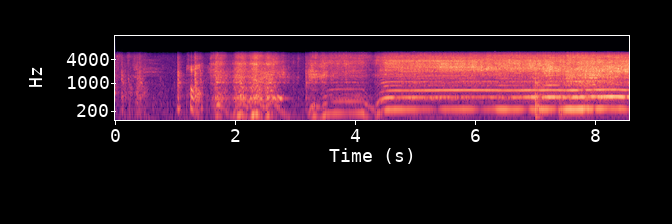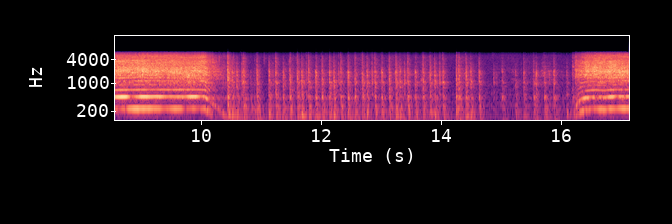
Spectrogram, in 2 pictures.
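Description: Stick blender running in a bucket of cold-process soap batter (oils with lye), blending it toward trace. The motor gives a short burst about three seconds in and then a steady hum for about six seconds. It stops, and the blender clicks and knocks against the bucket while it is stirred through the batter, before the motor starts again near the end.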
